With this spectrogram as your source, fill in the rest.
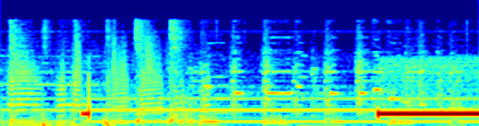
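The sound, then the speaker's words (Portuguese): Telephone tones while a call is placed: a short beep, then a loud, steady, unbroken tone that holds to the end, with softer tonal sounds beforehand. “Deixa eu ligar pra essa pessoa aqui, deixa eu ver se ela me atende.”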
